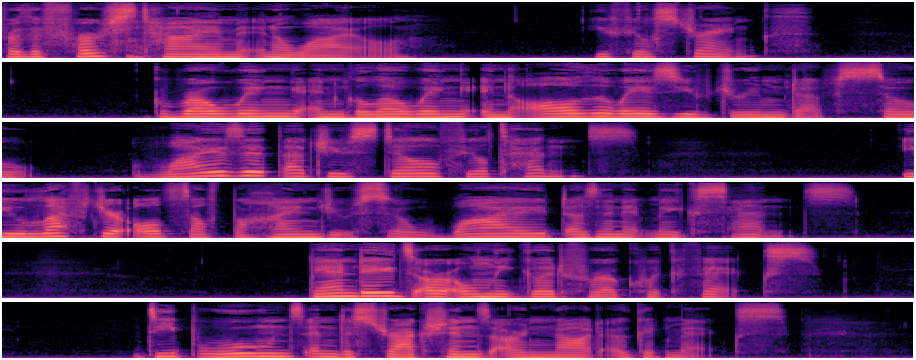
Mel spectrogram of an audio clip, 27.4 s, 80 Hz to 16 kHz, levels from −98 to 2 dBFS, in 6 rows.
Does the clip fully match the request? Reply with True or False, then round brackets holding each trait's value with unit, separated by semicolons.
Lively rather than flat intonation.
True (7.1 semitones)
